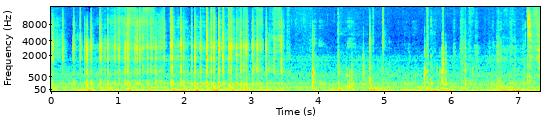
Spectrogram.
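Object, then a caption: Printed cardboard insert. Long nails scratch and tap across a printed cardboard insert inside an open game box. Quick, dry scratches and clicks run densely for about seven seconds over a steady low background hum, each one dying out almost at once.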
